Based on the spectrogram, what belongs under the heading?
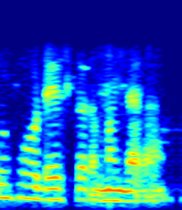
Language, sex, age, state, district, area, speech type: Telugu, female, 45-60, Andhra Pradesh, Krishna, urban, conversation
